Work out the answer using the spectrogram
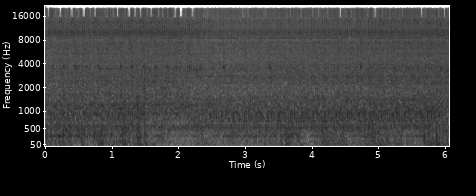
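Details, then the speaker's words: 2014 Volvo VNL64T300 day cab, D13 diesel, 13-speed manual, running with a check engine light present, idling at 700 rpm: steady even diesel clatter, no misses or heavy knocks; healthy smooth idle. "I'll let you have a listen to it running. It sounds good and healthy to me."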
